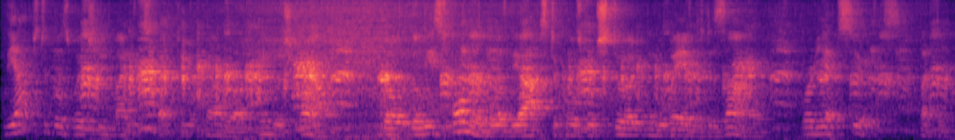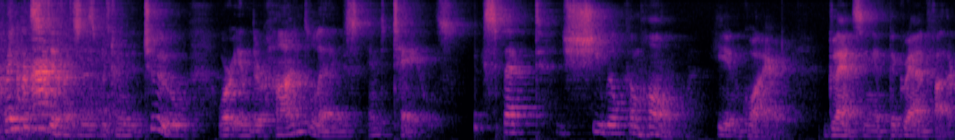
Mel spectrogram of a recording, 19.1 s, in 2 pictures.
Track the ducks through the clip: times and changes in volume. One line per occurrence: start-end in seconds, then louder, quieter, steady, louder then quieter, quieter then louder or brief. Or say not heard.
0.5-10.2 quieter.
